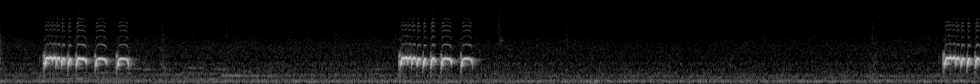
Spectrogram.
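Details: Local zebra dove song used to provoke other doves into singing: three bursts of rapid, staccato, ringing coo notes, each about a second long, repeating roughly every four seconds over a low steady hum.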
